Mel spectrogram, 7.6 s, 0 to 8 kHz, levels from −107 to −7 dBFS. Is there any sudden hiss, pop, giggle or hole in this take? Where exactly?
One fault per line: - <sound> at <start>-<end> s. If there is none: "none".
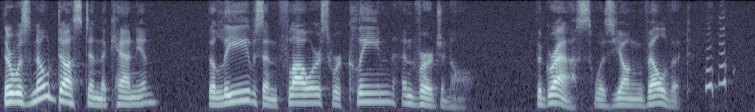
- laugh at 7.0-7.4 s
